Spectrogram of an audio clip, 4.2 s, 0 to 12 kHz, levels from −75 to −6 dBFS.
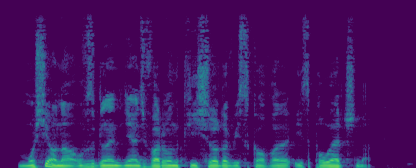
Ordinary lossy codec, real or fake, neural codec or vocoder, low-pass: MP3, 96 kbps; real; none; 10.8 kHz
